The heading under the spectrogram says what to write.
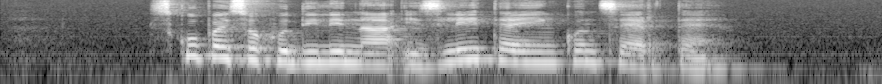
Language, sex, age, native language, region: Slovenian, female, 30-49, Slovenian, Gorenjska region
